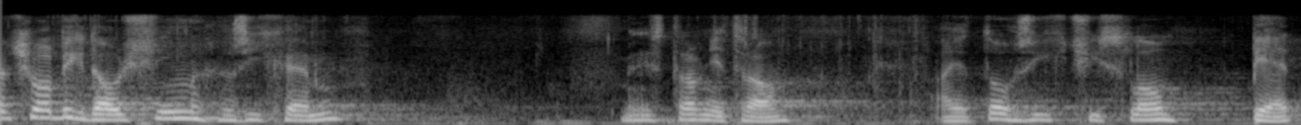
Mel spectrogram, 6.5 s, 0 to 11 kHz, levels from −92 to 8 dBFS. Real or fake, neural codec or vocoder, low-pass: real; none; 7.2 kHz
